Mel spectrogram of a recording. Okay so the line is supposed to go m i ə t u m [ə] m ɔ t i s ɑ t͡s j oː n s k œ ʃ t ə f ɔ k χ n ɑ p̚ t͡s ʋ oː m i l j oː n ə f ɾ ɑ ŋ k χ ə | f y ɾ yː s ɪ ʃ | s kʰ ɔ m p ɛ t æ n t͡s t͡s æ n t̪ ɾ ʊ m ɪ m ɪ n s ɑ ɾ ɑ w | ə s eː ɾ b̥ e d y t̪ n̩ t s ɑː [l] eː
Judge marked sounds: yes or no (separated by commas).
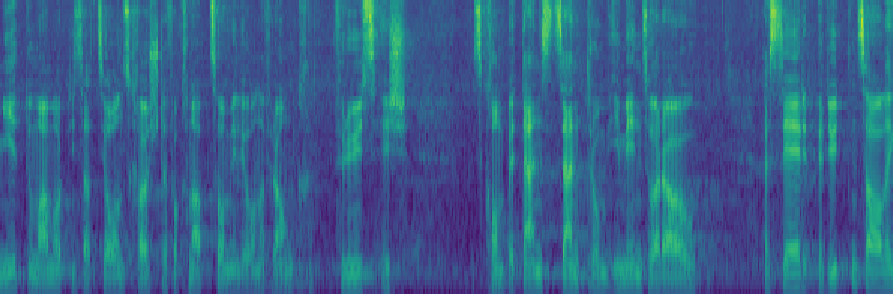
no, yes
